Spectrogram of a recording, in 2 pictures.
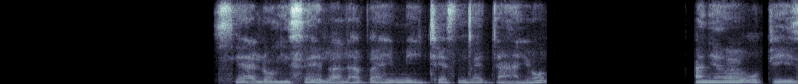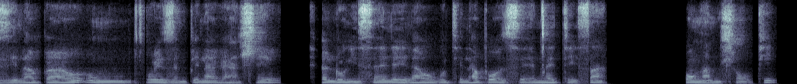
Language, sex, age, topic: North Ndebele, male, 50+, health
